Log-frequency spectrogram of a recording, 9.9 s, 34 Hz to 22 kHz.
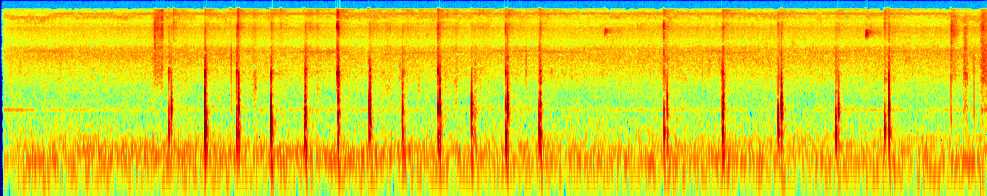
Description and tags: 2-speed walking
This is the sound of shoes walking on a wooden surface. It has 2 speeds.
This would be good for your LEGO Stop Motion Animations, although you can really just use it for whatever you want.
wood, shoes, footsteps, feet, Walking, slow, fast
